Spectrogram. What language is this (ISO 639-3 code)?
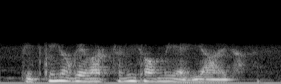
fin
